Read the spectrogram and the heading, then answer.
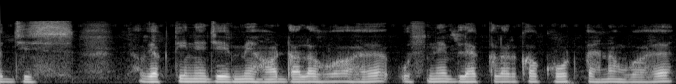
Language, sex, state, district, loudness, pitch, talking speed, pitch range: Hindi, male, Uttar Pradesh, Shamli, -19 LUFS, 125 Hz, 150 wpm, 120-130 Hz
